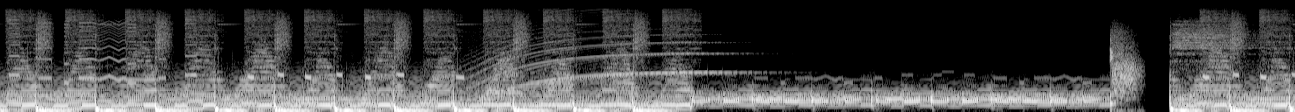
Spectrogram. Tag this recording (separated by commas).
Music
